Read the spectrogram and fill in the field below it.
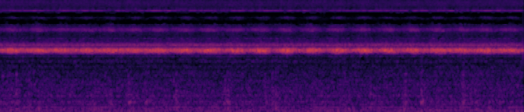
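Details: Chirping crickets by Lake Arrowhead in California: a sustained high-pitched pulsing note, roughly three beats per second, steady throughout, against a dull low-frequency murmur.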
